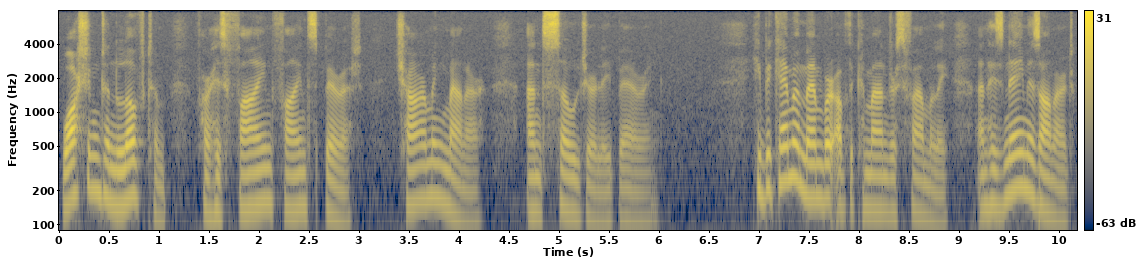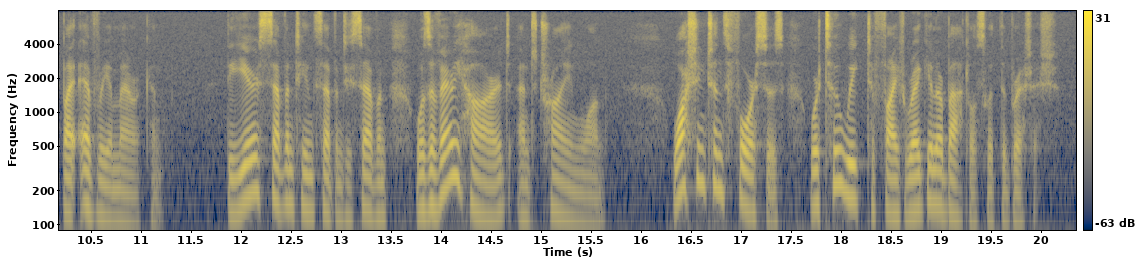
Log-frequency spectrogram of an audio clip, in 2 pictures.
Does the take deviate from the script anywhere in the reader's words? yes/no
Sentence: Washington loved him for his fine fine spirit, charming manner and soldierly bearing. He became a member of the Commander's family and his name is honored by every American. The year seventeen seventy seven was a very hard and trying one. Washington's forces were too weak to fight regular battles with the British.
no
